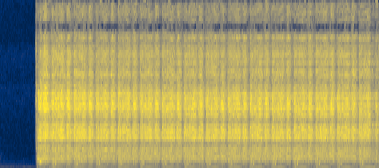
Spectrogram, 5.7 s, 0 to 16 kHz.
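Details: Yamaha 225DR Tri-Moto three-wheeler under restoration, on the lift: steady starter cranking at about three strokes a second, even and unloaded with the spark plug out, nice blue spark shown; engine spins over fine.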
